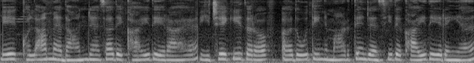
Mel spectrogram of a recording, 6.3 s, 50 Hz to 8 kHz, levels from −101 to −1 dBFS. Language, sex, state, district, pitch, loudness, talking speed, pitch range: Hindi, male, Bihar, Gaya, 220 Hz, -37 LUFS, 180 wpm, 210-235 Hz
